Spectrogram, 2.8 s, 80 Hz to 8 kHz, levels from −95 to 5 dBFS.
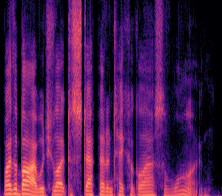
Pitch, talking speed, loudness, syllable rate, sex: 140 Hz, 325 wpm, -20 LUFS, 5.9 syllables/s, male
